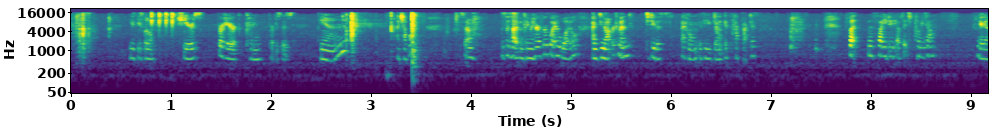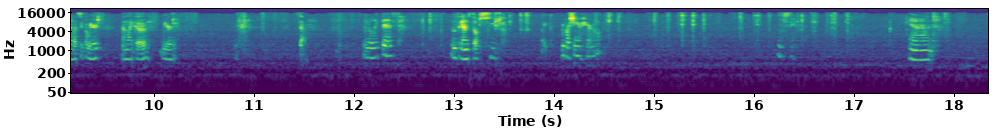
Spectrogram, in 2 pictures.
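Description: A cat meowing again and again in short, high calls, thinning out near the end.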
